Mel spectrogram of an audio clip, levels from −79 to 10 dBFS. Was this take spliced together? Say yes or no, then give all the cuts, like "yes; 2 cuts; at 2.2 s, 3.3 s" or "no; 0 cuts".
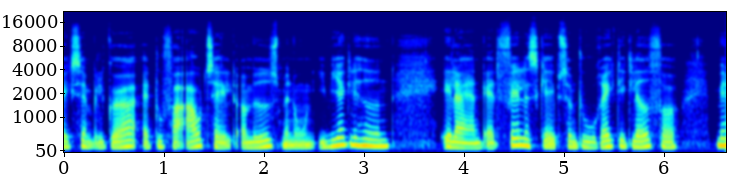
yes; 1 cut; at 4.2 s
